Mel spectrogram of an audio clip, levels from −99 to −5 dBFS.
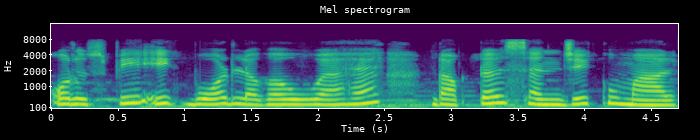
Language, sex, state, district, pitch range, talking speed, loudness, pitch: Hindi, female, Uttar Pradesh, Budaun, 220-260 Hz, 140 wpm, -14 LUFS, 230 Hz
